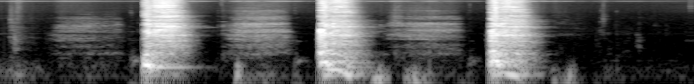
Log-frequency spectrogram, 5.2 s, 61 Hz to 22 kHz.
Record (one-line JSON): {"three_cough_length": "5.2 s", "three_cough_amplitude": 32768, "three_cough_signal_mean_std_ratio": 0.32, "survey_phase": "beta (2021-08-13 to 2022-03-07)", "age": "45-64", "gender": "Male", "wearing_mask": "No", "symptom_none": true, "smoker_status": "Never smoked", "respiratory_condition_asthma": false, "respiratory_condition_other": false, "recruitment_source": "REACT", "submission_delay": "1 day", "covid_test_result": "Negative", "covid_test_method": "RT-qPCR", "influenza_a_test_result": "Negative", "influenza_b_test_result": "Negative"}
